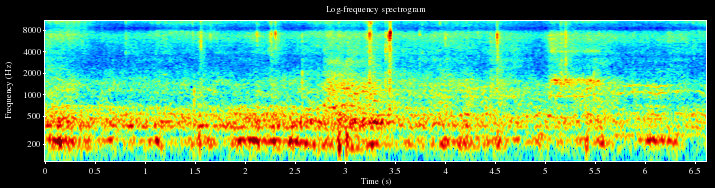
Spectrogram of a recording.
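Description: Honeybees hum inside a hive in a dense, continuous drone, with a few louder buzzes passing close by.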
